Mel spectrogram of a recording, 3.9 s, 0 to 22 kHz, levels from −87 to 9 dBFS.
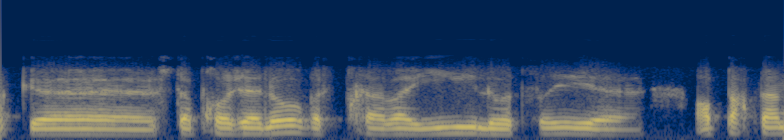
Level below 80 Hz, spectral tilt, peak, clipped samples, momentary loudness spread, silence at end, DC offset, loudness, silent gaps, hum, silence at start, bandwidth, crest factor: -68 dBFS; -10 dB/octave; 0 dBFS; under 0.1%; 6 LU; 0 s; under 0.1%; -17 LUFS; none; none; 0 s; 3.8 kHz; 16 dB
